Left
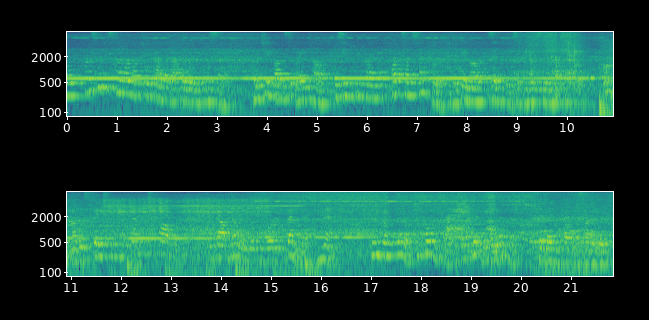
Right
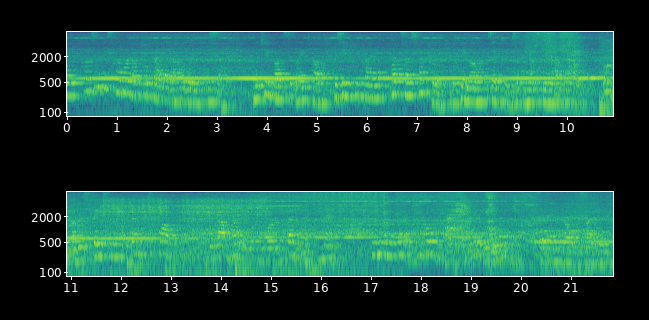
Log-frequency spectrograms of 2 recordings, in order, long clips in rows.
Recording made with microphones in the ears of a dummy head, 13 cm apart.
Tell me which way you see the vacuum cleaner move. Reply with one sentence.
In this clip you hear the vacuum cleaner go from the right side to the left.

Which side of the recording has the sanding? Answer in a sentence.
You can hear the sanding on the right.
